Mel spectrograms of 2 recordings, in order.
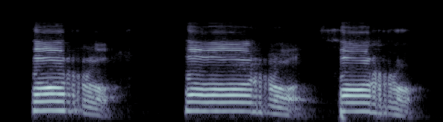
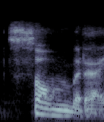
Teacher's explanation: Este sonido alveolar, la lengua está más arribita en el alvéolo, no está entre los dientes.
